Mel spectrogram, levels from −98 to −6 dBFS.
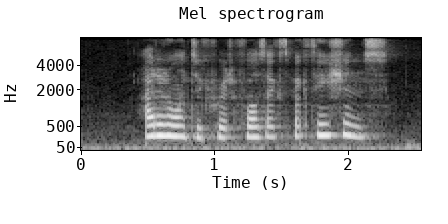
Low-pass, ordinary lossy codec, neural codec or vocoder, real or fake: none; none; none; real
